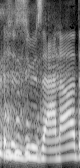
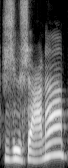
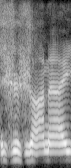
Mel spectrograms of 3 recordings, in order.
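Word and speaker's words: Zsuzsanna: I've been calling her Zuzana this whole time, and you taught me that it's Zuzana Budapest. – Zuzana, yeah. Like, again, that's my Hungarian heritage coming through with the European pronunciation.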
